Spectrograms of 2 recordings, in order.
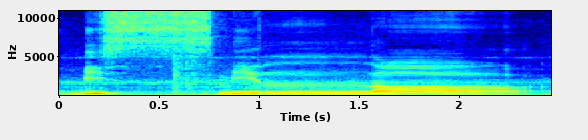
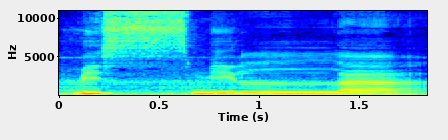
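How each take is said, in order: First: The letters are pronounced with a thick sound. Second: The letters are pronounced with a thin sound. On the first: The speaker calls it wrong. "jangan dibaca bismillah" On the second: The speaker calls it right. "dia harus bismillah"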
